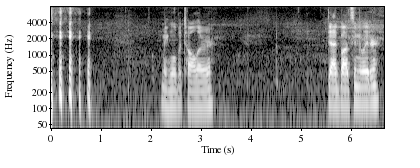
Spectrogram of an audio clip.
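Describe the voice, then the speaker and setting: A man's voice: mid-range voice, fairly even intonation, slow pace, darkish tone, slight background noise. A man with an American accent streaming a video game, chatting informally and thinking aloud as he goes. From northern Minnesota, USA. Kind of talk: casual gaming commentary.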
